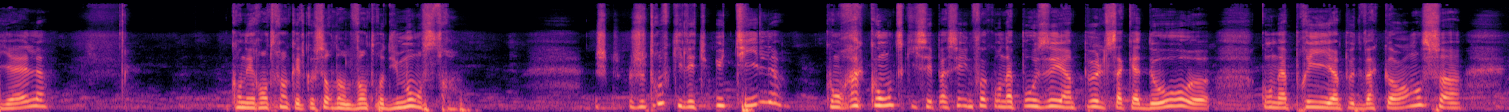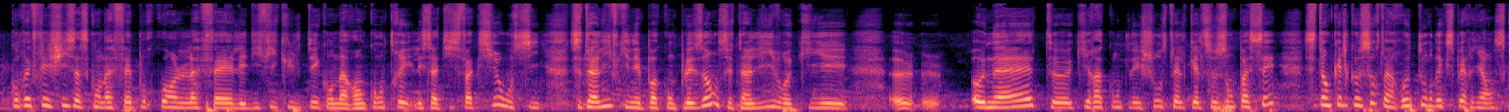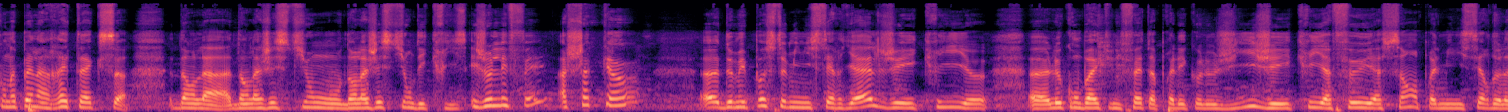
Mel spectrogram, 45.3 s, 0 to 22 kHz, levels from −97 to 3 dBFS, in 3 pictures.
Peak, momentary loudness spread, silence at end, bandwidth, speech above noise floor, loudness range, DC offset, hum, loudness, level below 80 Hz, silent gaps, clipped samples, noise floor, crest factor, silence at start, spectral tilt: -2 dBFS; 10 LU; 0 s; 19.5 kHz; 29 dB; 3 LU; under 0.1%; none; -20 LUFS; -42 dBFS; none; under 0.1%; -48 dBFS; 18 dB; 0 s; -5 dB/octave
